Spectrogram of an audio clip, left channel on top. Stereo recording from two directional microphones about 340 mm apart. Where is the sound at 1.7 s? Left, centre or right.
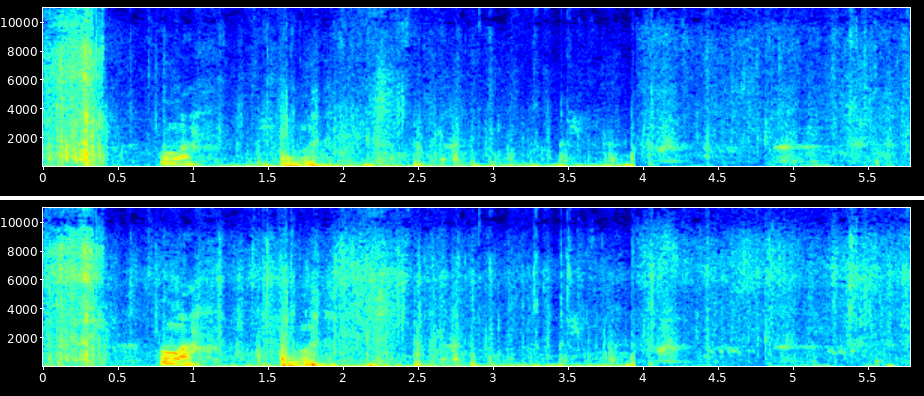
Centre.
